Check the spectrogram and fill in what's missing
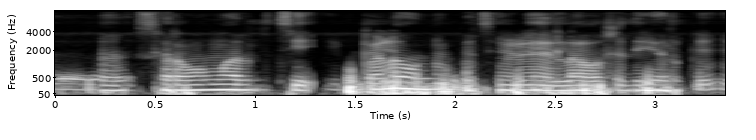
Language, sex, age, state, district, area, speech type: Tamil, male, 18-30, Tamil Nadu, Namakkal, rural, spontaneous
